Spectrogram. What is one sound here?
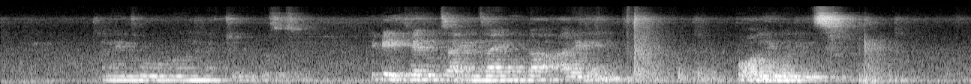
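A young woman speaks calmly, close by.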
